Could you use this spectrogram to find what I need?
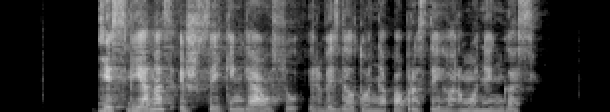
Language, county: Lithuanian, Marijampolė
